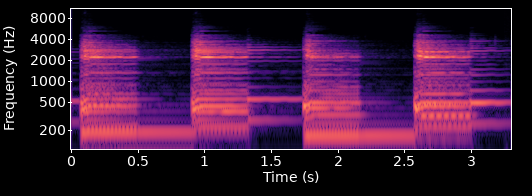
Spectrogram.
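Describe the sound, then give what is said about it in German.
A synthesized guitar from an Omnisphere plugin sound called Stumming Guitar plays slow, broken chords, four bright strummed attacks about a second apart, each ringing out with rich harmonics and a gentle decay; no voices. “Und der hat so eine ganz weirde Art gehabt, eine ganz langsame Art, so aufgebrochen, diesen Akkord zu spielen.”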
